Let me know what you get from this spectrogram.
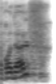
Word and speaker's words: Rodolphe: In French, we would say Rodolphe.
